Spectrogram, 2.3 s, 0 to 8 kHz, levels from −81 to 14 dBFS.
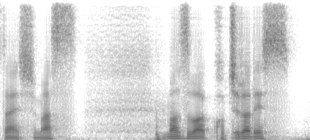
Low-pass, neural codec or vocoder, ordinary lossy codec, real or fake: none; codec, 16 kHz, about 1 kbps, DyCAST, with the encoder's durations; none; fake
